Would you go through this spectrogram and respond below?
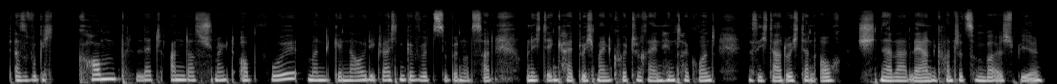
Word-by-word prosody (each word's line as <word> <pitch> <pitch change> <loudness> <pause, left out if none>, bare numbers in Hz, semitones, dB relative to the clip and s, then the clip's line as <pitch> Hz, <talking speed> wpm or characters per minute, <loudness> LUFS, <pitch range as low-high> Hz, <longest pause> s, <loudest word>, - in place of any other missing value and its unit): also 185 0 +1
wirklich 195 +1 -4 0.3
komplett 230 -4 +1
anders 205 -3 +2
schmeckt, 205 0 -1
obwohl 205 +6 0
man 195 -2 +4
genau 185 0 +1
die 205 - +1
gleichen 195 +1 0
Gewürze 195 -2 +1
benutzt 180 -1 -3
hat. 165 - -4 0.3
Und 185 - +6
ich 185 - +1
denke 195 0 -1
halt, 180 - -1
durch 195 - 0
meinen 180 -1 +2
kulturellen 185 -2 -1
Hintergrund 190 -1 +1 0.3
dass 190 -3 -5
ich 170 - -1
dadurch 170 +1 +1
dann 185 0 0
auch 175 0 0 0.2
schneller 170 -3 +2
lernen 160 +1 +1
konnte 180 +1 0
zum 185 -4 +1
Beispiel. 100 - 0
185 Hz, 175 wpm, -24 LUFS, 175-200 Hz, 0.3 s, Und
